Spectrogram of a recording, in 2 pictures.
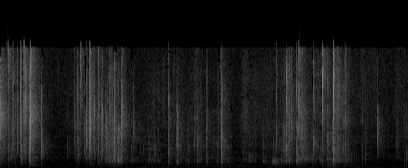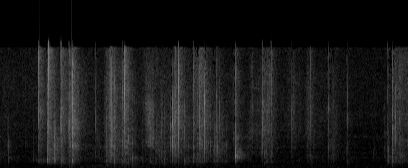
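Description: A full pocket pack of paper tissues in soft plastic film is held in both hands and squeezed and rubbed with the fingertips. The film gives off bright, dry crinkles in uneven bursts, louder around the middle of the clip, with almost no low end.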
